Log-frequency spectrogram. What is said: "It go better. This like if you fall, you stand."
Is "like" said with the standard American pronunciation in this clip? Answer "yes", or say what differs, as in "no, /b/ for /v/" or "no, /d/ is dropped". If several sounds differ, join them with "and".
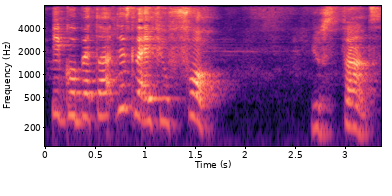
no, /k/ is dropped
